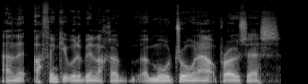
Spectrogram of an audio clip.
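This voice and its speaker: A southern English accent comes through on a very clean recording with a silent background. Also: man. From southern England, Hertfordshire. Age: 20s. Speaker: mixed martial arts fighter. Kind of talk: casual interview.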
